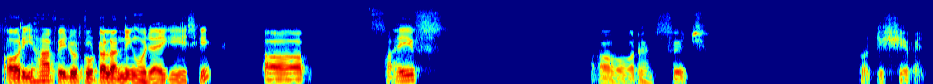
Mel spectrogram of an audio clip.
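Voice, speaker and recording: A man teaching a screen-recorded coding lesson, talking step by step in a relaxed, conversational way as he types and shows results. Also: fairly low pitch, slow, long pauses, no echo, highs cut off. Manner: conversational, explaining step by step while typing. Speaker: coding tutor.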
